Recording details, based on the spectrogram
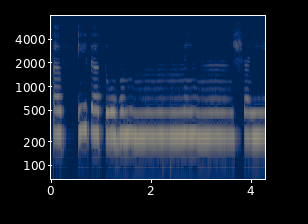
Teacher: वला अबसारुहुम वला अफइदतुहुम वला अफइदतुहुम मिन शै, अब यहाँ देखें मीम साकिन है, उसके बाद मीम आया है जी, फौरन यहाँ पर हम क्या कर देंगे, यहाँ पर हम इदगाम शफवी कर देंगे, मीम को अगले मीम से शिद्दत से मिला के 2 काउंट गुन्ना कर देंगे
